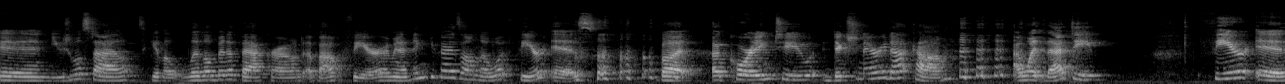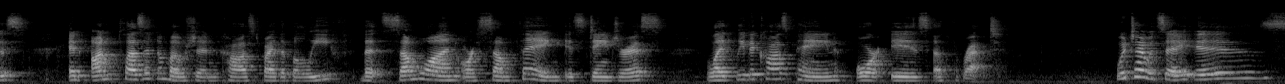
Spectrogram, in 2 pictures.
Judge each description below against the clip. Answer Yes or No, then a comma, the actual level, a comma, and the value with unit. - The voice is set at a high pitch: Yes, high, 195 Hz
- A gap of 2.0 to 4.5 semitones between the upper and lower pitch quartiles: No, wide, 5.6 semitones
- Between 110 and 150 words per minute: Yes, average, 140 wpm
